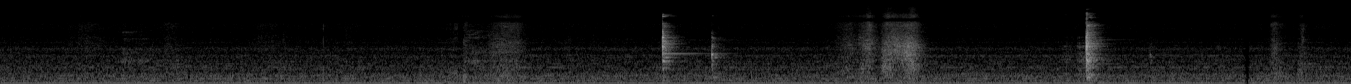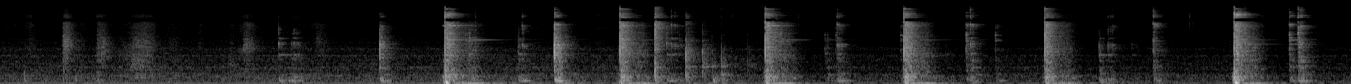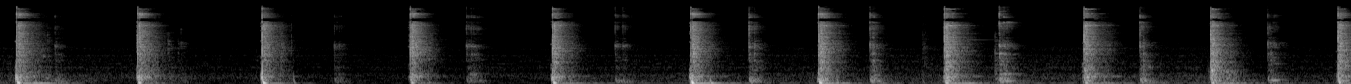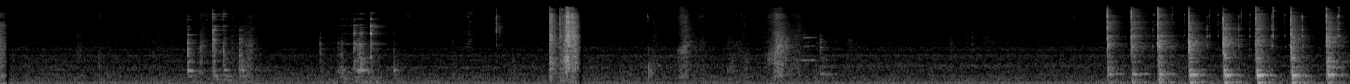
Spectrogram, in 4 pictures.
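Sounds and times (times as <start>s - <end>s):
hammer striking metal tool: 18.0s - 20.5s, 21.1s - 24.3s, 33.9s - 37.2s, 37.8s - 40.6s, 51.6s - 54.0s.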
